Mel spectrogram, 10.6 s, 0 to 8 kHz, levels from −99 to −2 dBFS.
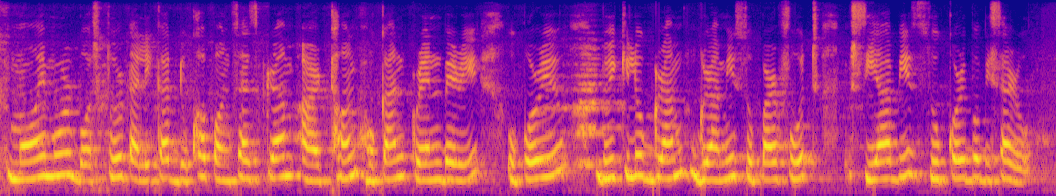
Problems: background sounds at intervals, echo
